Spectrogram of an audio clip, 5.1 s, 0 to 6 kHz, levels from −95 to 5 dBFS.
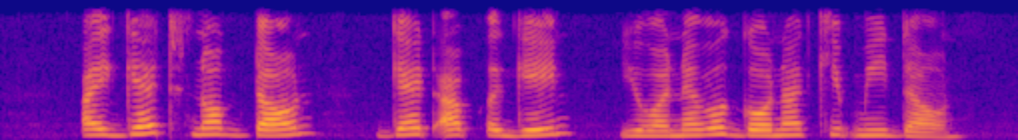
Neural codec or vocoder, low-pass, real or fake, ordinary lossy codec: none; 5.4 kHz; real; none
